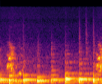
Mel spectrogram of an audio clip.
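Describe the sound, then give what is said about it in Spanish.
Dogs bark in a quick, uneven series of sharp yaps, about half a dozen in two seconds, moderately loud, with a whiny tone between barks and no one talking. “¿Qué pedo con mis perros?”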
